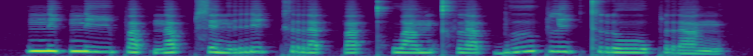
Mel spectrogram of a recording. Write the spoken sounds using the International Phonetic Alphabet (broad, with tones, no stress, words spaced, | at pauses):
ni˥˩ʔniː˧pa˨˩p̚na˥˩p̚ se˩˦nri˦˥t̚kra˨˩t̚ pa˦˥ʔkʰwa˦˥m kʰla˨˩p̚bɯː˥˩pli˥˩ʔtroː˧ pra˨˩ŋ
